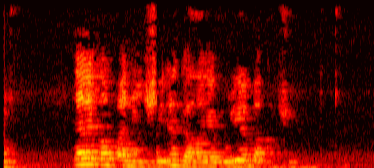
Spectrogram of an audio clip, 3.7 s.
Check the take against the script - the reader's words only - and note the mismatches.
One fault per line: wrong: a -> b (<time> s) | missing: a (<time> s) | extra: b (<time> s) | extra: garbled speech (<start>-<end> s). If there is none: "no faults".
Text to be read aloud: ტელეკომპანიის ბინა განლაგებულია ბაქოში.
no faults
